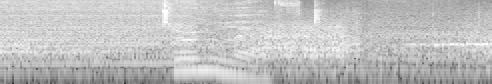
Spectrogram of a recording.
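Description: A car's engine revs in the Test Drive Unlimited racing game, rising and falling quickly over a couple of seconds with a brief tire chirp, while a navigation voice gives a short direction over it.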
